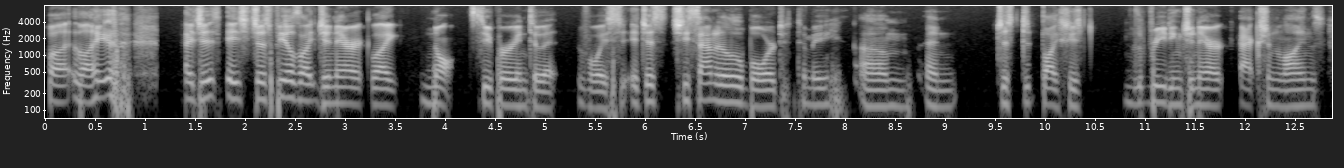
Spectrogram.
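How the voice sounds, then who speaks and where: A man co-hosting a casual film review podcast, animated and opinionated, often laughing. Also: medium pitch, measured pace, clean tone, dry recording, rough recording. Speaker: podcast co-host.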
